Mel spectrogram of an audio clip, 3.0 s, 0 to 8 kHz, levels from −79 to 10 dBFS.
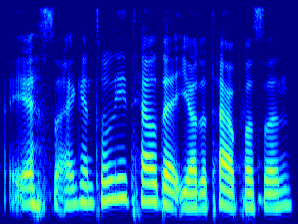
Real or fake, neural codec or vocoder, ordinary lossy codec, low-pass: fake; vocoder, 22.05 kHz, 80 mel bands, WaveNeXt; none; 7.2 kHz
